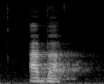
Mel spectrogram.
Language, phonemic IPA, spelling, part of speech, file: French, /a.ba/, abat, verb / noun, LL-Q150 (fra)-abat.wav
- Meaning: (verb) third-person singular present indicative of abattre; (noun) giblet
